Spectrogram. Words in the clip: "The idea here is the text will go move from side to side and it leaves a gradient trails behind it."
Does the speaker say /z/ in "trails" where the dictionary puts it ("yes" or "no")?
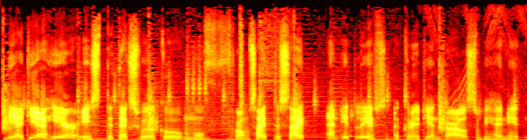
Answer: no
